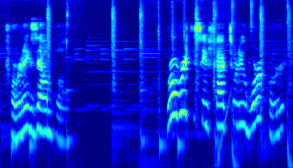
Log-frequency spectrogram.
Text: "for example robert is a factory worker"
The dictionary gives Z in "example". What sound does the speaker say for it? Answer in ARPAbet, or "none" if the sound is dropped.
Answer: Z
